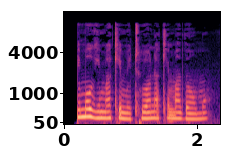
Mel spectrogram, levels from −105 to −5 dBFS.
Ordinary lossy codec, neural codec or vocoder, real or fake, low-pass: MP3, 48 kbps; none; real; 10.8 kHz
